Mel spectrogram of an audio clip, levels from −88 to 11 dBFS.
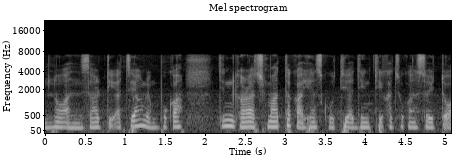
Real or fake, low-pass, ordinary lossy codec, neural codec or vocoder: real; 7.2 kHz; none; none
